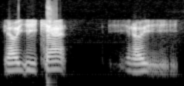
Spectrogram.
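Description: A man's voice: fairly low pitch, measured pace, vocal fry, pushed and bright, smooth, no echo, poor audio. A man speaking as a school administrator guest in an interview, explaining things in an assured way. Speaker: high school assistant principal guest. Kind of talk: interview answers.

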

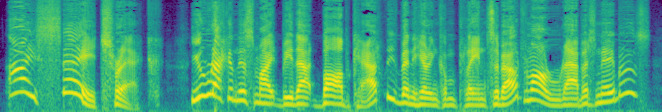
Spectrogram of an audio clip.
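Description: A man's voice: fairly high pitch, wildly swooping pitch, unhurried, a bit bright, no room sound, clean studio sound, exaggerated voice. A man voicing a jovial, pompous otter mayor with breezy upper-crust manners in a storybook reading. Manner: breezy, pompous, old-fashioned nautical gentry talk.

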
